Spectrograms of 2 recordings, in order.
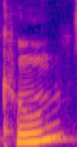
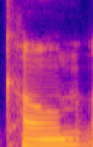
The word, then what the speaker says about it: Coom: I've been told on our YouTube channel that it should be pronounced Coom. So that's what I'm going to do, as opposed to like comb, like what you brush your hair with.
